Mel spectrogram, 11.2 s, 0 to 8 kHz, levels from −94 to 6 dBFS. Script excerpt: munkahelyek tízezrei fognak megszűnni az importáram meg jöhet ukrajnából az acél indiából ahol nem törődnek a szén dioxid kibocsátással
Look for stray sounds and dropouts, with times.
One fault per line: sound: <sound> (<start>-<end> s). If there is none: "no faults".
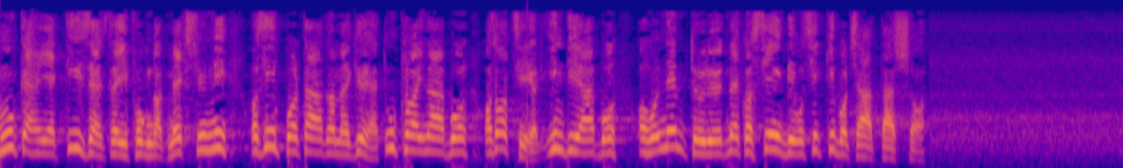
no faults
